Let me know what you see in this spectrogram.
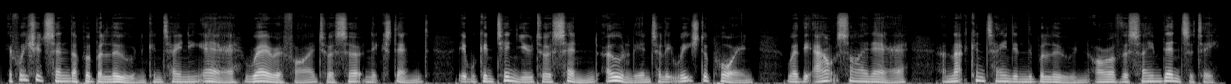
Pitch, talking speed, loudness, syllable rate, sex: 120 Hz, 195 wpm, -20 LUFS, 5.6 syllables/s, male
